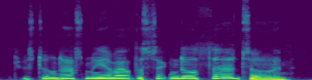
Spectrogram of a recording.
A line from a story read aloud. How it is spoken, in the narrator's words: he said quietly to himself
